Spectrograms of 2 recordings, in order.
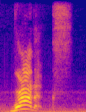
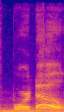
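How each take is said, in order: First: The word ends with a sounded ks sound. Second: The word ends in a silent vowel sound. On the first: "the X especially is pronounced in that word" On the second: "the word is Bordeaux"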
